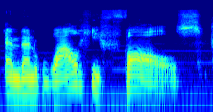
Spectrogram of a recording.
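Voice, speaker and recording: A man improvising narration as a game master for a horror tabletop game, conversational and halting, with graphic detail. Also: on the low side, animated, creaky, no echo, faint music behind.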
